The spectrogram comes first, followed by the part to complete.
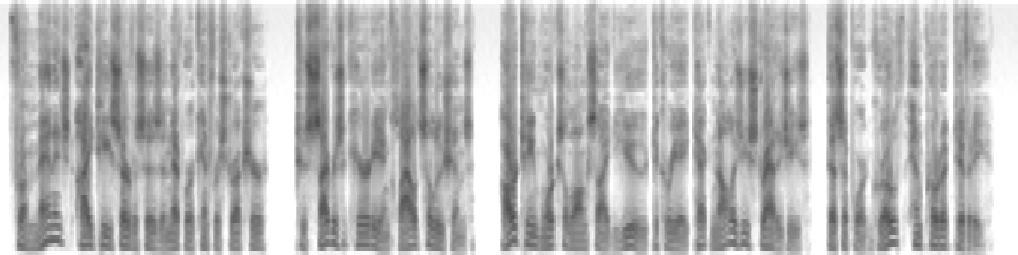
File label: Brand Video Voiceover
